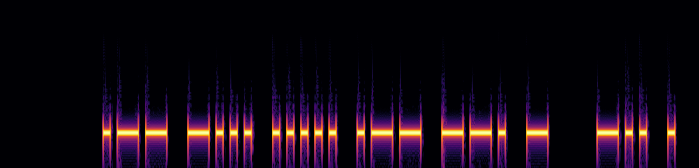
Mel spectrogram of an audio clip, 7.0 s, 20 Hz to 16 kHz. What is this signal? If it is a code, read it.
Morse code, heard as a keyed tone, about 17 wpm, 700 Hz. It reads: WB5WGT DE
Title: USA Callsign DE Callsign 17wpm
